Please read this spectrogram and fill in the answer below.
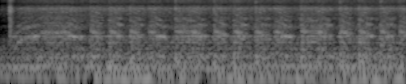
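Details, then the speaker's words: Jeep Comanche with automatic and transfer case, towed in with driveline disconnected: starter spins evenly, about five compression beats a second, never fires. "turn it over that's good that's actually pretty amazing"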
